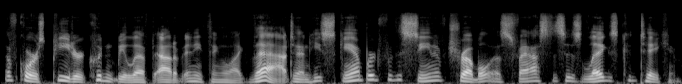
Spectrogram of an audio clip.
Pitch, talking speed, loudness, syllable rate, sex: 135 Hz, 235 wpm, -20 LUFS, 5.2 syllables/s, male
